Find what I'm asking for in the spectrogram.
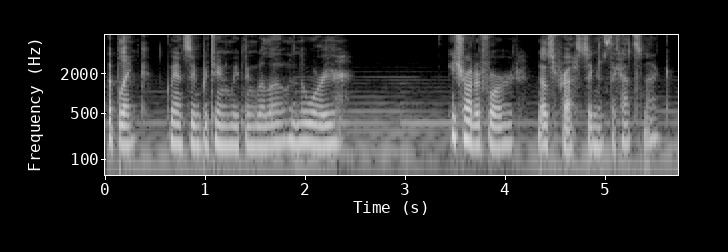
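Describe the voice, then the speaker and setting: A woman narrating a roleplay story in a steady, descriptive way. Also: lowish voice, normal speed, soft background music. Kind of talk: narrating a warrior-cat roleplay.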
